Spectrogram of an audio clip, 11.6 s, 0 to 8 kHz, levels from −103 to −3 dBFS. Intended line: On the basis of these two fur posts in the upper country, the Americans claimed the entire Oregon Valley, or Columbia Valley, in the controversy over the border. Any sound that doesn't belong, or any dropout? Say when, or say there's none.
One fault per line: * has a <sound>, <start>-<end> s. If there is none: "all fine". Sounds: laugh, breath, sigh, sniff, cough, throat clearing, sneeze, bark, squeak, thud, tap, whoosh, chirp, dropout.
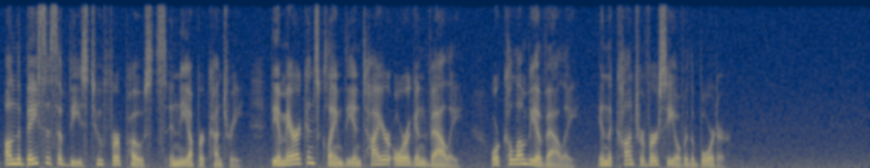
all fine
